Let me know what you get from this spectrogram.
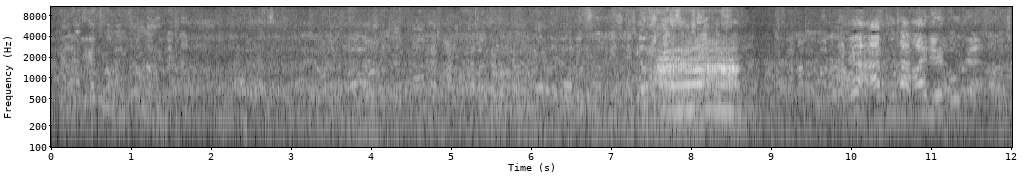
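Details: Lean cattle at a 2025 Qurbani animal market: a single moo rises out of dense crowd noise and voices near the end, lasting just over a second before the market hubbub resumes.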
